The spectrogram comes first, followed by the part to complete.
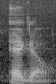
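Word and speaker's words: ἐγώ: epsilon and we have a smooth breathing mark the snowplow is not moving much snow this way so it doesn't make any sound all right so it's just eggo whenever you have a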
